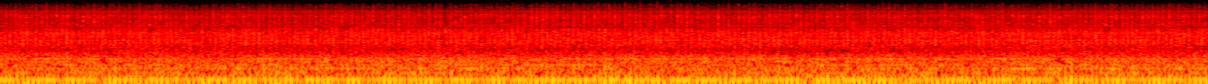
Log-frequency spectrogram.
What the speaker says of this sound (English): I love the motorcycle Cyclops too.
